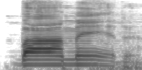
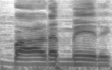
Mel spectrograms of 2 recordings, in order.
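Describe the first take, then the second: First: It is said with an English accent, retroflex dropped. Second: It is said with a native Hindi retroflex sound. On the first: The speaker calls it wrong. "किसी अंग्रेज को बोलो ... वो क्या बोलेगा?" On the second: The speaker calls it right. "अपने एक जिले का नाम है बाड़मेर"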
